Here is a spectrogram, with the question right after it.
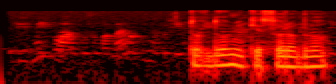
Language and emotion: Russian, neutral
